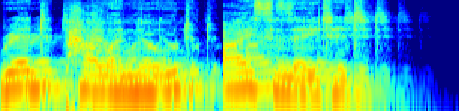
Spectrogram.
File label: Red powernode isolated, female announcer; Unreal Tournament; ut2004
